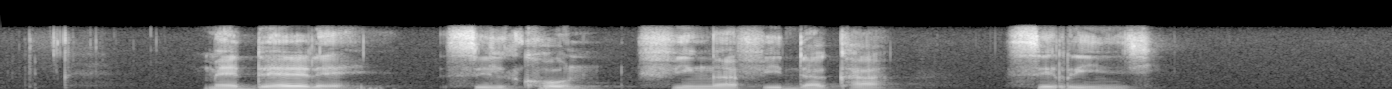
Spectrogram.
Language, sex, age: Venda, male, 25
